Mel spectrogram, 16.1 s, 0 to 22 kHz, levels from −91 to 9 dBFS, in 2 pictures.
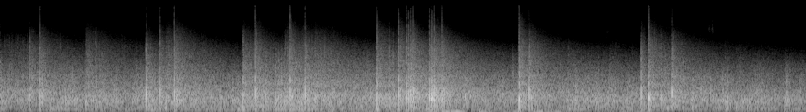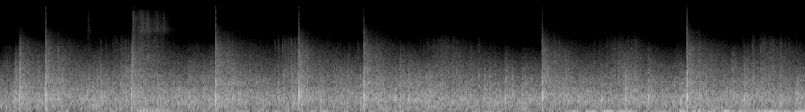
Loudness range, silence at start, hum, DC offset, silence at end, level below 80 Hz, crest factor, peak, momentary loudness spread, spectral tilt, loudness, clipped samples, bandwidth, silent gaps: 6 LU; 0 s; none; under 0.1%; 0 s; -38 dBFS; 22 dB; 0 dBFS; 8 LU; -7.5 dB/octave; -24 LUFS; under 0.1%; 13 kHz; none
